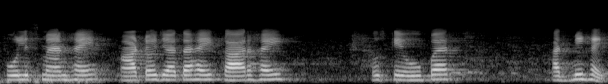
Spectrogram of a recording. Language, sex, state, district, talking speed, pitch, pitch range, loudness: Hindi, female, Maharashtra, Mumbai Suburban, 110 wpm, 220 Hz, 210-230 Hz, -18 LUFS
